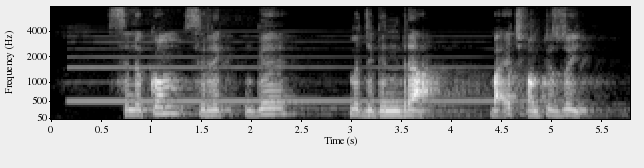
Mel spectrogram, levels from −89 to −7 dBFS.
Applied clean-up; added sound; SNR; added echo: none; Wind instrument, woodwind instrument; 20 dB; reverberation time 0.9 s.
